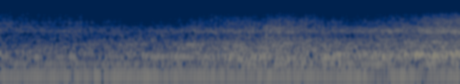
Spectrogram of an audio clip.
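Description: Faint, steady drone of hobby stock race cars running laps on a dirt oval, with a low, even hum underneath.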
